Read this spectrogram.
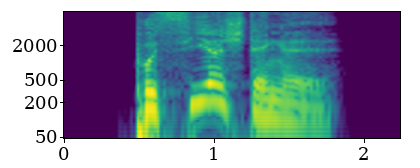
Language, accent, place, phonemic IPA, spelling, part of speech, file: German, Germany, Berlin, /puˈsiːɐ̯ˌʃtɛŋl̩/, Poussierstängel, noun, De-Poussierstängel.ogg
- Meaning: womanizer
